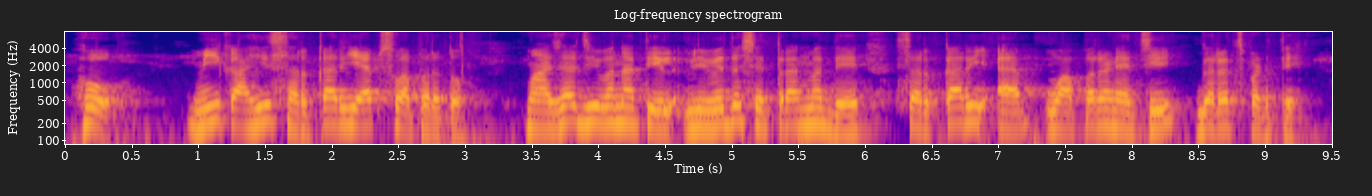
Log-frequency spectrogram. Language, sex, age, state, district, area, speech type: Marathi, male, 18-30, Maharashtra, Raigad, rural, spontaneous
